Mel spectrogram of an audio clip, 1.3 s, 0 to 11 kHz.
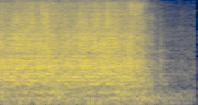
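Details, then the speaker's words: Ford flathead starter from a 1948, 12 V and 6 V mismatch, not oiled or greased, sat about 50 years: about one second of thin, sluggish whirring that dies away; weak cranking, cause unconfirmed. "Did it sound right? It sounds a little Weak. weak, That's what I was saying."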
